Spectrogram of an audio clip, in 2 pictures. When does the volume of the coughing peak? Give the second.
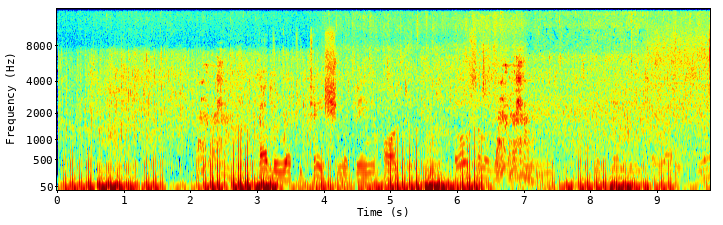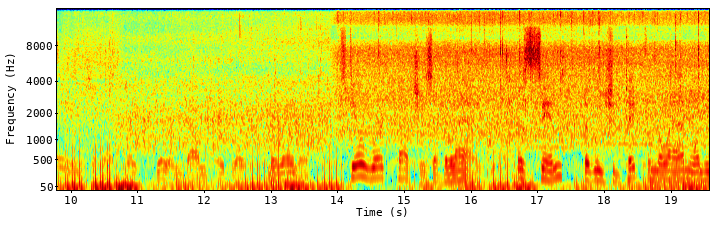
7 s.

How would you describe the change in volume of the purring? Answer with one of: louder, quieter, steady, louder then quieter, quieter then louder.
quieter.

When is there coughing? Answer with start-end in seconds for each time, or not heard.
2.0-2.8, 6.5-7.3, 16.2-16.9.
